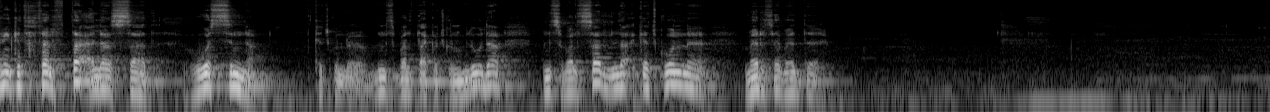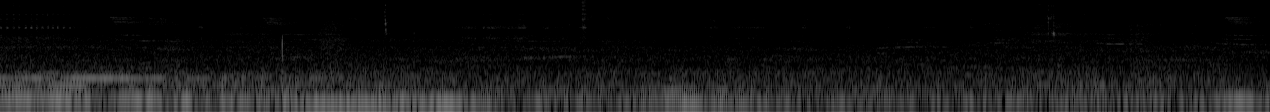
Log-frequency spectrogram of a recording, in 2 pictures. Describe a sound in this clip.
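A pen nib scratches softly across paper.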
